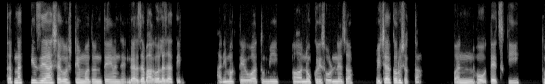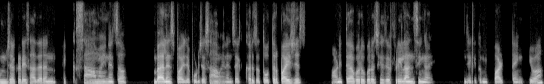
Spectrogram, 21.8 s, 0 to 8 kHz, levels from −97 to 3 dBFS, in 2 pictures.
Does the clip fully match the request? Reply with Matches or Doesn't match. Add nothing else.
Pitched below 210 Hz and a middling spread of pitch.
Doesn't match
